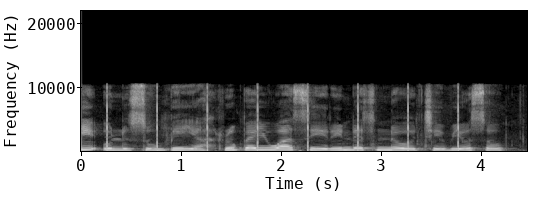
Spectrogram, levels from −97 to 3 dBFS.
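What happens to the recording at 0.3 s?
At about 0.26 s, a file header played as audio: leftover header bytes from a joined half-second piece produce a sharp snap, visible as a thin spike.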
